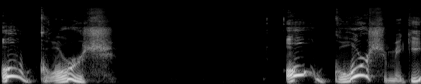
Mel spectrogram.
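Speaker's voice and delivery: high, swooping cartoon drawl, "gosh" said as "gorsh". Doing an impression for the other to guess: Goofy impression. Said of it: "Do you know who this impersonation is?".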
